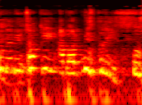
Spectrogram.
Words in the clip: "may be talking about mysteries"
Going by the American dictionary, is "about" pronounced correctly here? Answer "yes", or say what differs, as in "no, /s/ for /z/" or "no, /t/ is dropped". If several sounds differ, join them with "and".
yes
